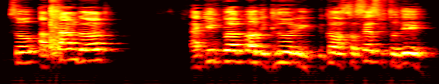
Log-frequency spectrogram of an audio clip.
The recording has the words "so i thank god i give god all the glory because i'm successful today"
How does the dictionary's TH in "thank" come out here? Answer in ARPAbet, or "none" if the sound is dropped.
T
